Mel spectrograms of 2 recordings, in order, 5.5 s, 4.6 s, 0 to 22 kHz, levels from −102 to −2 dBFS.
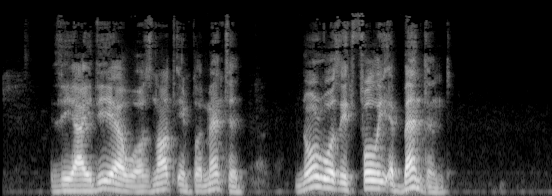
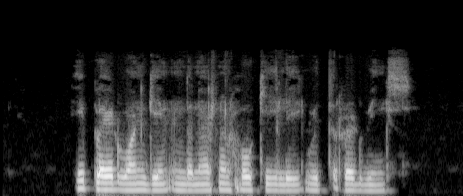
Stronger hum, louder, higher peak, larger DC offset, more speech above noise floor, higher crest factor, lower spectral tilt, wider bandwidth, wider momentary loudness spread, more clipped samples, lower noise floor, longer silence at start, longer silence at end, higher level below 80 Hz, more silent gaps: neither; about the same, -18 LUFS vs -20 LUFS; about the same, -2 dBFS vs -2 dBFS; neither; second, 51 dB vs 64 dB; about the same, 18 dB vs 18 dB; about the same, -7.5 dB/octave vs -8.5 dB/octave; first, 14 kHz vs 6.4 kHz; about the same, 12 LU vs 14 LU; neither; second, -68 dBFS vs -84 dBFS; second, 0.5 s vs 0.75 s; first, 1.1 s vs 0.65 s; about the same, -60 dBFS vs -60 dBFS; neither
